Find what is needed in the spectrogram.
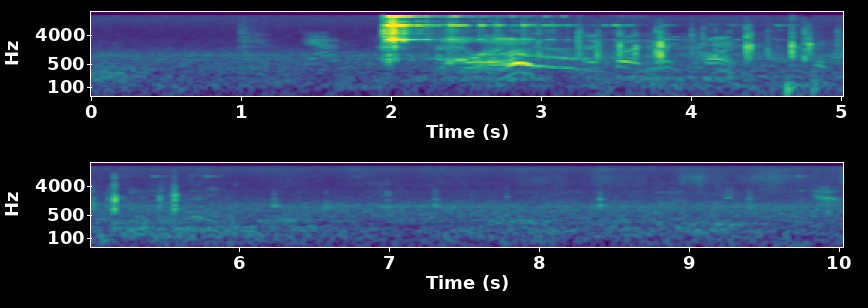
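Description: A putted disc hits the chains of a distant disc golf basket about two seconds in, with a metallic clash and ringing. The chains then rattle and jingle for a few seconds as the disc drops into the basket, marking a made putt.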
